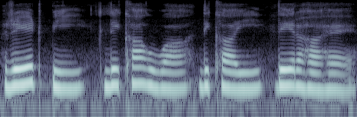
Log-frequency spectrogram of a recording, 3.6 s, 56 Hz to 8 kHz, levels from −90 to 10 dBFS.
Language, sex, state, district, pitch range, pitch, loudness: Hindi, female, Punjab, Kapurthala, 190-210 Hz, 200 Hz, -16 LUFS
